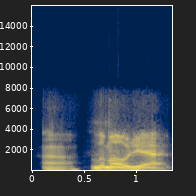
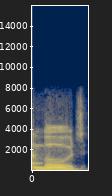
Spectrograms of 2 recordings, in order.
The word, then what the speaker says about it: Limoges: Evan Barrett and Alex, I hope I say it right, Limoges. Limoges, yeah. Limoges.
